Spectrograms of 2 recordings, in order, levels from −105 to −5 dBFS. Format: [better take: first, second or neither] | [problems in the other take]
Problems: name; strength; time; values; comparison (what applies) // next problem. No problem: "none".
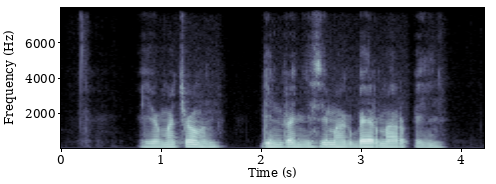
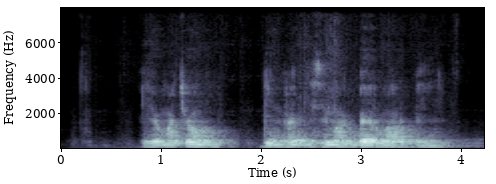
first | noise reduction (neural separator model SepFormer DNS4)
